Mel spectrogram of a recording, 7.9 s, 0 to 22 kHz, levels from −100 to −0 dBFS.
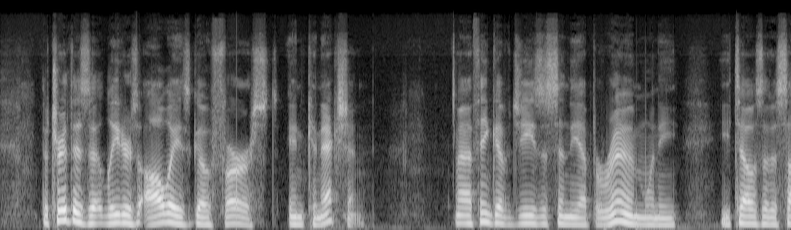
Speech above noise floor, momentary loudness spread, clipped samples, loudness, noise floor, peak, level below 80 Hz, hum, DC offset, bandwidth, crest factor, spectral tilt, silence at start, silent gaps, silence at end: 36 dB; 12 LU; under 0.1%; -18 LUFS; -53 dBFS; 0 dBFS; -52 dBFS; none; under 0.1%; 15 kHz; 16 dB; -6 dB/octave; 0.4 s; none; 0 s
